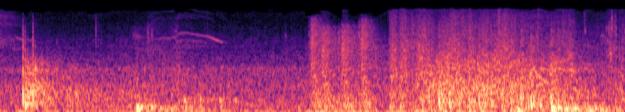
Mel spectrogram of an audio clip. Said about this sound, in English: we're taking fire from the mosque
